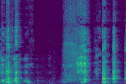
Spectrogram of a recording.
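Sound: sneeze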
